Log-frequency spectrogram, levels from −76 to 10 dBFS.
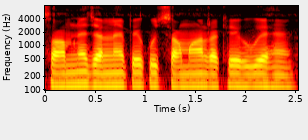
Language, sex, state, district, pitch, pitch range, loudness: Hindi, male, Jharkhand, Deoghar, 115 Hz, 115-120 Hz, -17 LUFS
